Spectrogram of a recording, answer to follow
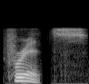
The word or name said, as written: Fritz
